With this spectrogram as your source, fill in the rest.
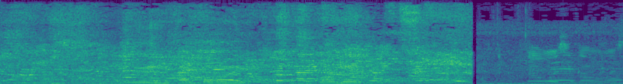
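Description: Young women chat.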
